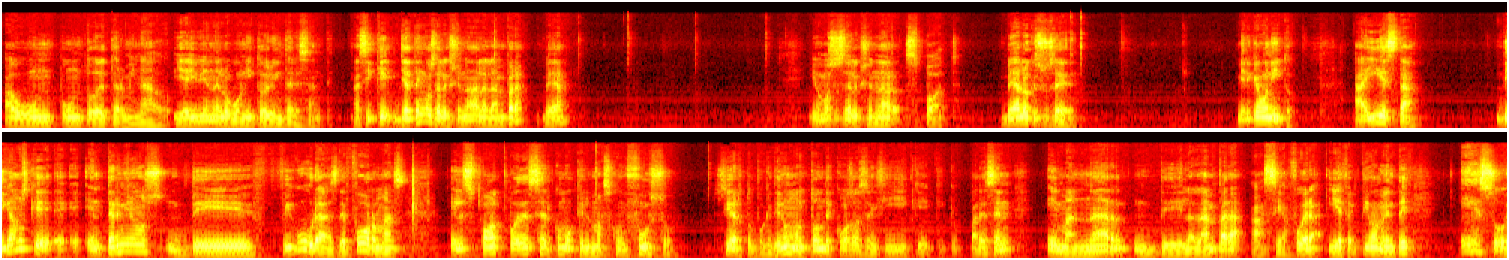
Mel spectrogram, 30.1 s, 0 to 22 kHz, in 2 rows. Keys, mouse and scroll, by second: 2.9-3.3 scroll down 2, 3.5-4.0 middle drag, 4.7-5.3 drag, 5.8-6.7 drag, 9.6 click, 10.4 scroll down 2, 10.7-15.3 middle drag, 16.6-17.1 scroll up 1, 17.7-18.0 scroll down 2, 18.2-18.9 shift+middle drag, 19.9-21.2 drag, 21.6 scroll down 2, 21.9-23.3 middle drag, 23.8-24.1 scroll down 2.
